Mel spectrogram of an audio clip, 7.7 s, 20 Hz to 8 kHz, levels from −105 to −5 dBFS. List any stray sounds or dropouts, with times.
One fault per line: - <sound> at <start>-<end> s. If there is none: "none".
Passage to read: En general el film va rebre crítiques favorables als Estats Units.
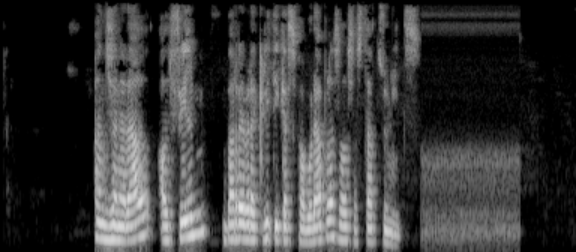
none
